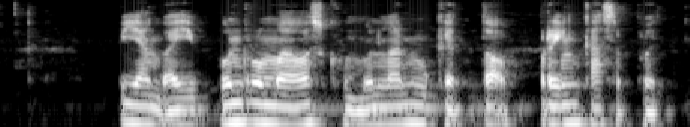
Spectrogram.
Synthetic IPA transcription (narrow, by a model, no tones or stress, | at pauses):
pijambaipʊnrumaɔsɡ̥ṳmʊnlanɡət̪ɔ̰ʔpɾɪŋkasəb̥ʊ̤t̪̚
